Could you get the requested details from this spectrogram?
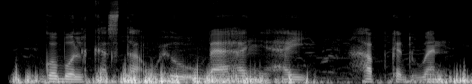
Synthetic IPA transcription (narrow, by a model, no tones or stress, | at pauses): ɡɔβɔlkʰɐst̪ʰɐ̰wʊ̰ħuːʊbaːɦɐnjɐɦɛjhɐb̚kʰɐd̪ʊwɐn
